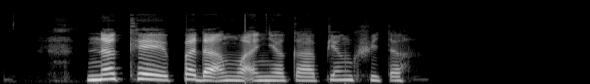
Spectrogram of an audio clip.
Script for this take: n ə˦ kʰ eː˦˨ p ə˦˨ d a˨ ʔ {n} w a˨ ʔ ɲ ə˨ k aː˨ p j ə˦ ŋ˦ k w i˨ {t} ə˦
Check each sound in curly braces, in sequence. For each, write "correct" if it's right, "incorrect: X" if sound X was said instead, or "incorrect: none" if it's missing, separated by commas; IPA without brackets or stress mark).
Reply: incorrect: ŋ, correct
